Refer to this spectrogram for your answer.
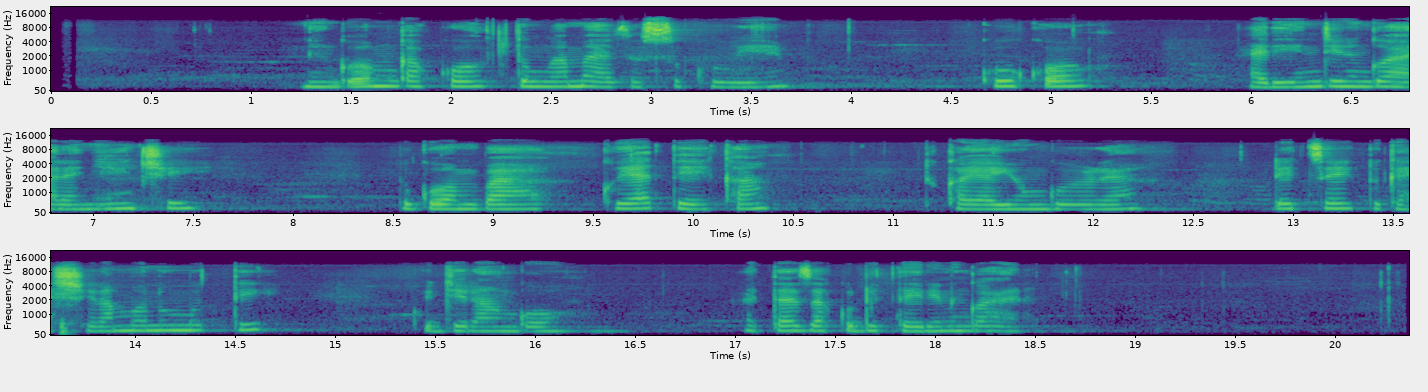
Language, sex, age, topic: Kinyarwanda, female, 18-24, health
